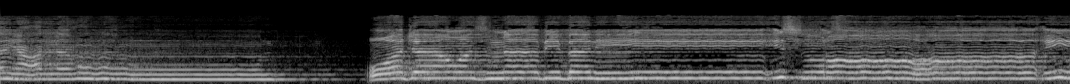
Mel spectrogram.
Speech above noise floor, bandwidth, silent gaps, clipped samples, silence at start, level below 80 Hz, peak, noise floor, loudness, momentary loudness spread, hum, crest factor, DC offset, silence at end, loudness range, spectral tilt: 25 dB; 11 kHz; none; under 0.1%; 0 s; -58 dBFS; -6 dBFS; -43 dBFS; -19 LUFS; 5 LU; none; 14 dB; under 0.1%; 0 s; 4 LU; -3 dB/octave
